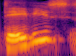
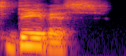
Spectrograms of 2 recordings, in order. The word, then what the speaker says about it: Davies: So it's funny you ask that, because I saw an interview where the singer of the Kinks, Ray, is it Davies? Is that how you say his name? Ray Davies? – It's Davis. – Davis. – Davis. Yeah. – It's spelled Davies, but it's pronounced Davis. – It is. Okay. It looks like it says Davies, but it's a British spelling.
